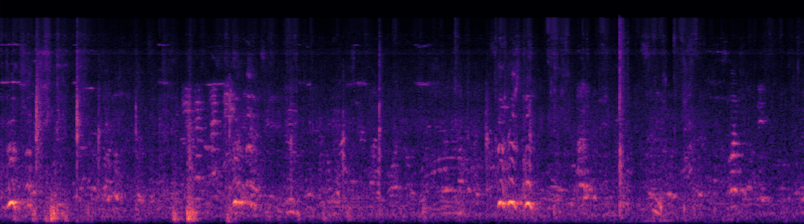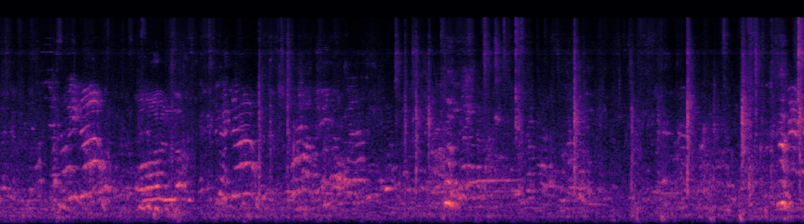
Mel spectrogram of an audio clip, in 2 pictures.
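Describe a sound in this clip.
Children and adults at ringside call out and shout.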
